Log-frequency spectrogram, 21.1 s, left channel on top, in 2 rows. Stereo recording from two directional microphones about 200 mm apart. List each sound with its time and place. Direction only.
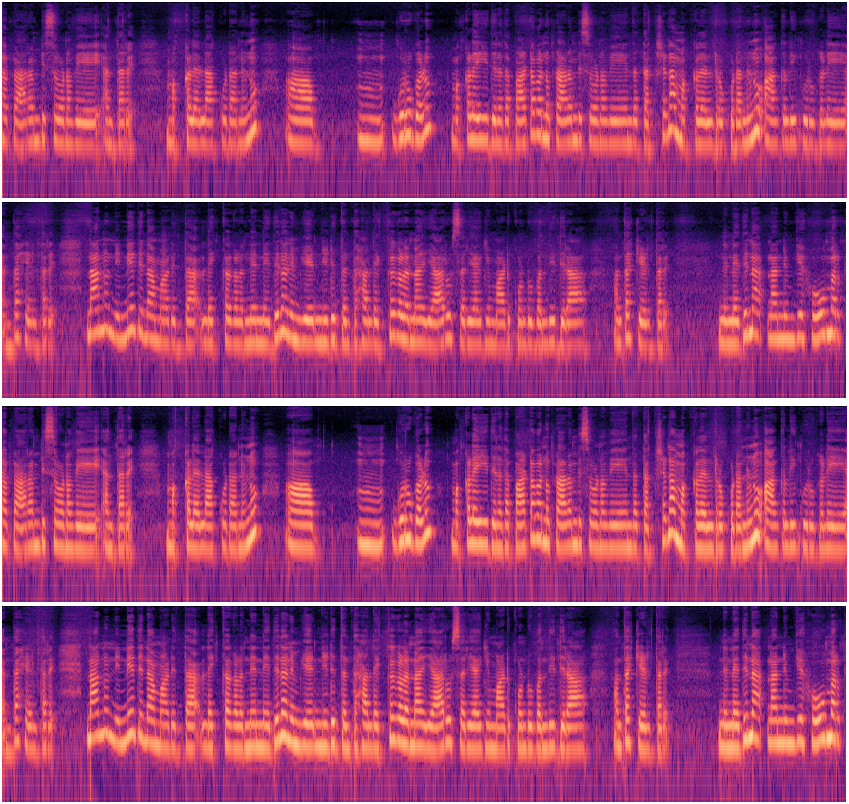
0.0 s speech: 30° right (ahead or behind)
